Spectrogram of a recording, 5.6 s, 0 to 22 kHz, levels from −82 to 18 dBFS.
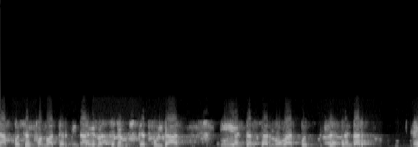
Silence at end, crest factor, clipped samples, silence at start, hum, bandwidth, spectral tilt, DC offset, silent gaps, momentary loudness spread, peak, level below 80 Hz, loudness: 0 s; 18 dB; under 0.1%; 0 s; none; 6.8 kHz; 3 dB/octave; under 0.1%; none; 7 LU; -2 dBFS; -72 dBFS; -18 LUFS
